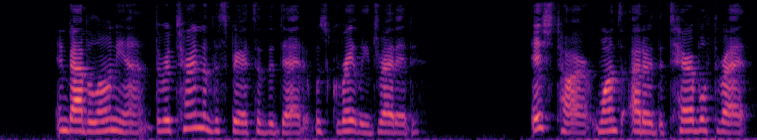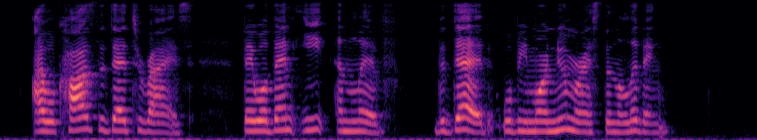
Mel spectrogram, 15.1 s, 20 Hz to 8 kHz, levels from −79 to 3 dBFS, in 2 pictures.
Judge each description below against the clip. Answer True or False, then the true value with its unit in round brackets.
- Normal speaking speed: True (160 wpm)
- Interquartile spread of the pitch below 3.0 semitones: True (2.4 semitones)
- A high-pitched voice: True (215 Hz)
